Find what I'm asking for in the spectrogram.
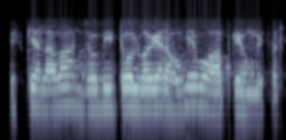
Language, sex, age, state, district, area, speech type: Hindi, male, 60+, Rajasthan, Karauli, rural, conversation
